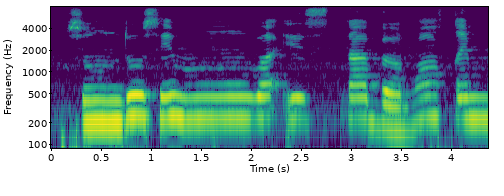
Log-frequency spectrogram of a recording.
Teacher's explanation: تنوین کو واو کے اندر مدغم کریں گے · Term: ادغام غنہ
